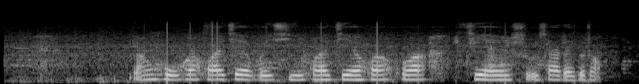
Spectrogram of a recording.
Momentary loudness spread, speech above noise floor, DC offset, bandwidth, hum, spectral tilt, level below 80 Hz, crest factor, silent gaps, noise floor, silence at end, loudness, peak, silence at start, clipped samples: 19 LU; 20 dB; under 0.1%; 7.6 kHz; none; -5.5 dB/octave; -56 dBFS; 16 dB; none; -38 dBFS; 0.35 s; -19 LUFS; -2 dBFS; 0.05 s; under 0.1%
